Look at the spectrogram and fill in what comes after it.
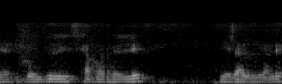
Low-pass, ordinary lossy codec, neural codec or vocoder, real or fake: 7.2 kHz; MP3, 32 kbps; codec, 24 kHz, 0.9 kbps, WavTokenizer, medium speech release version 1; fake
